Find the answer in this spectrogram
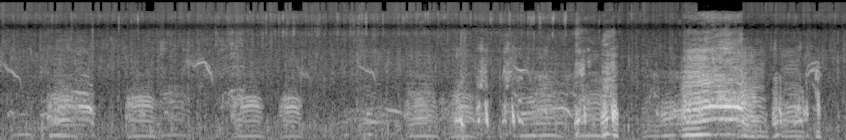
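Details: Farm geese eating, repeating clear nasal honks about every half second, each a short harmonic blast, ending in a louder, longer honk over a burst of rustling noise.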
